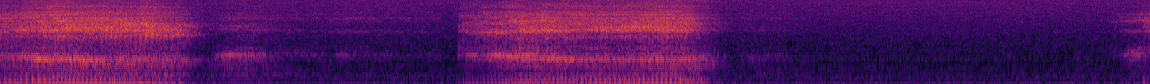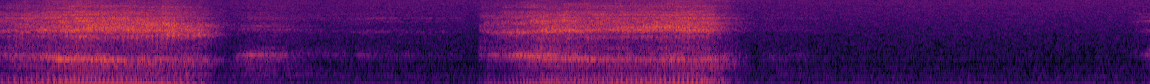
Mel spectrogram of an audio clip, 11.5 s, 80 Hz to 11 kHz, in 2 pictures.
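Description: Loud, rumbling snores repeat about every three seconds, with quiet pauses between. This is ordinary snoring, about 20 snores a minute.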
